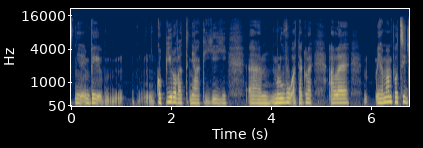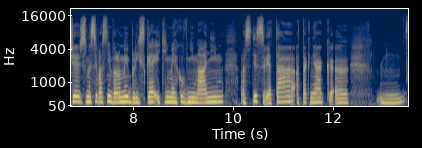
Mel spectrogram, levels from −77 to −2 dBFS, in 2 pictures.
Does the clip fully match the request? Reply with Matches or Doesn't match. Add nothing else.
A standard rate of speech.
Matches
